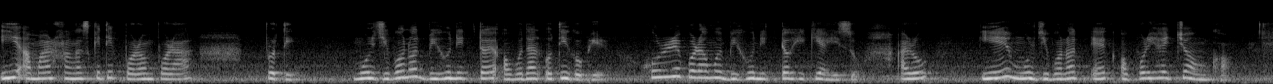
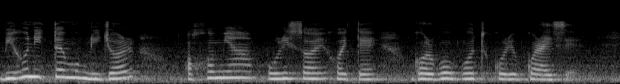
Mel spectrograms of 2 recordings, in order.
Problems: none marked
